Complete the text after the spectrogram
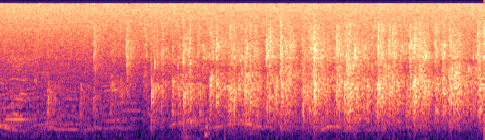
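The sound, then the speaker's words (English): A voice is briefly heard before a church audience breaks into applause, swelling into a dense, steady patter of many hands clapping that carries on to the end. “I salute you, but one hand cannot clap, church.”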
